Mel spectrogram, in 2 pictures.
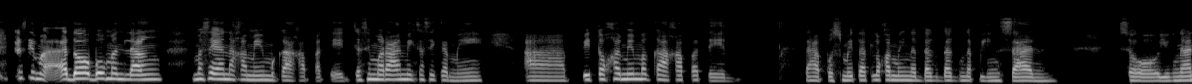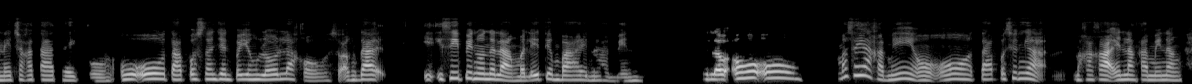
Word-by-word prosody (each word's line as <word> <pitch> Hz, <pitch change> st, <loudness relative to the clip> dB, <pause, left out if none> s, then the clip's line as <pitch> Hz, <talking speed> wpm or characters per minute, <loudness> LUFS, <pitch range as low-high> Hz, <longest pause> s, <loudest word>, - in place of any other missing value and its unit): Kasi 290 Hz, +2 st, -6 dB
ma 245 Hz, -, 0 dB
adobo 265 Hz, +2 st, +6 dB
man 255 Hz, -3 st, +1 dB
lang 230 Hz, +1 st, +2 dB, 0.3 s
masaya 245 Hz, +1 st, +1 dB
na 230 Hz, -2 st, -1 dB
kaming 210 Hz, -1 st, -3 dB
magkakapatid 180 Hz, -4 st, -9 dB
kasi 205 Hz, +3 st, -8 dB
marami 225 Hz, 0 st, +1 dB
kasi 220 Hz, -1 st, -9 dB
kami, 185 Hz, -1 st, -8 dB, 0.4 s
ah, 185 Hz, -1 st, -6 dB, 0.2 s
7 220 Hz, +2 st, -1 dB
kaming 245 Hz, 0 st, +1 dB
magkakapatid, 205 Hz, -7 st, -7 dB, 0.7 s
tapos 180 Hz, -1 st, -6 dB
may 195 Hz, -, -3 dB
3 205 Hz, +1 st, -4 dB
kaming 200 Hz, -2 st, -2 dB
nadagdag 180 Hz, 0 st, -6 dB
na 185 Hz, -, -6 dB
pinsan. 170 Hz, -1 st, -4 dB, 0.6 s
So 170 Hz, -2 st, -4 dB
yung 170 Hz, +2 st, -3 dB
nanay 195 Hz, +2 st, 0 dB
'tsaka 215 Hz, +1 st, -6 dB
tatay 205 Hz, -3 st, -3 dB
ko, 160 Hz, +1 st, -7 dB
oo 240 Hz, +3 st, +4 dB
tapos 225 Hz, +1 st, -1 dB
nandiyan 240 Hz, -1 st, +2 dB
pa 225 Hz, +1 st, +1 dB
yung 230 Hz, 0 st, +2 dB
lola 235 Hz, +3 st, +2 dB
ko. 175 Hz, 0 st, -7 dB
So -, -, -9 dB
ang 205 Hz, +1 st, -2 dB
da 225 Hz, +1 st, +5 dB, 0.4 s
iisipin 285 Hz, +3 st, 0 dB
mo 255 Hz, -, +5 dB
nalang 215 Hz, -8 st, +4 dB
maliit 210 Hz, +7 st, +1 dB
yung 220 Hz, -3 st, 0 dB
bahay 205 Hz, -1 st, 0 dB
namin. 175 Hz, -2 st, -8 dB, 0.6 s
Ilaw 230 Hz, -1 st, +8 dB
Oo, 290 Hz, -2 st, +6 dB, 0.4 s
masaya 390 Hz, +2 st, +1 dB
kami, 235 Hz, +4 st, -1 dB
oo, 220 Hz, +5 st, 0 dB
tapos 235 Hz, +1 st, -4 dB
'yun 270 Hz, -1 st, 0 dB
nga -, -, -3 dB, 0.3 s
makakain 215 Hz, 0 st, +3 dB
lang 220 Hz, -1 st, +1 dB
kami 205 Hz, -1 st, -1 dB
ng 200 Hz, -1 st, 0 dB
215 Hz, 150 wpm, -23 LUFS, 185-235 Hz, 0.7 s, Ilaw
